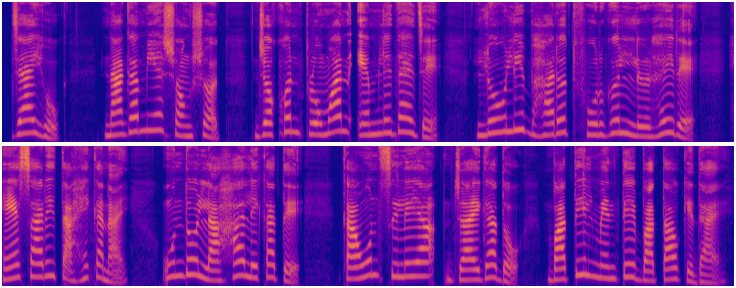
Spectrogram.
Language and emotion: Santali, neutral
